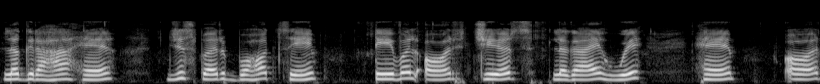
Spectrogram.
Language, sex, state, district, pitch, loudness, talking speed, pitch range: Hindi, female, Himachal Pradesh, Shimla, 240 Hz, -14 LUFS, 100 wpm, 225-255 Hz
